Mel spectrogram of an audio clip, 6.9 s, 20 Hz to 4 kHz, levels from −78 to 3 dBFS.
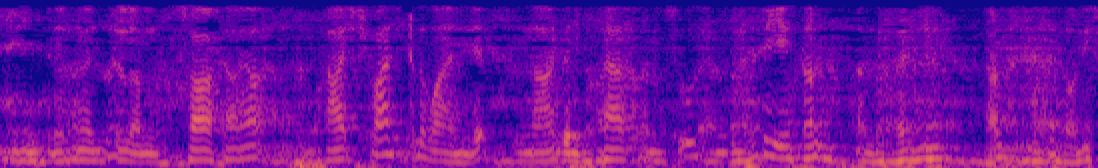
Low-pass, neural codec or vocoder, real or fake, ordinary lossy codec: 3.6 kHz; codec, 16 kHz, 1 kbps, FunCodec, trained on LibriTTS, 50 frames a second; fake; MP3, 16 kbps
